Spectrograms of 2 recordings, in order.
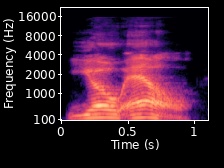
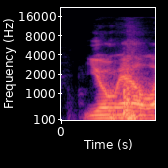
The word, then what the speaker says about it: Joel: The name, it's spelled J-O-E-L, Joel, but no, it's pronounced Yoel. Yoel, last name, Kivaranta.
